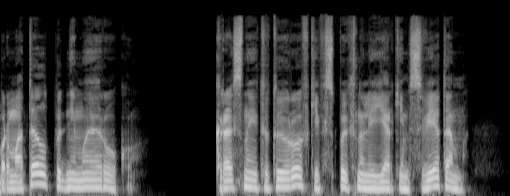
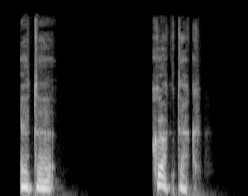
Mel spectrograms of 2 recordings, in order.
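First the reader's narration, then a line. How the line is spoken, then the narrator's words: Breathless exhale. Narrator (Russian): выдохнул я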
